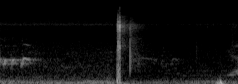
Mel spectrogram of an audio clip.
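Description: A slingshot's rubber band snaps as it is released.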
